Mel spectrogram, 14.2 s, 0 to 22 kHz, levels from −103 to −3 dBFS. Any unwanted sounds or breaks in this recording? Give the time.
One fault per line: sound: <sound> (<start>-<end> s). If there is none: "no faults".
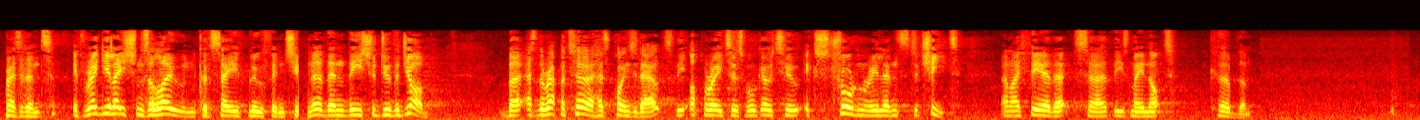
sound: dropout (3.0-3.1 s)
sound: whoosh (13.9-14.0 s)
